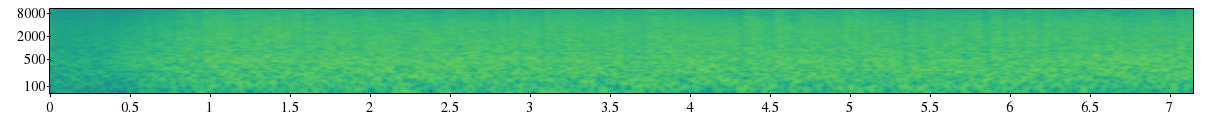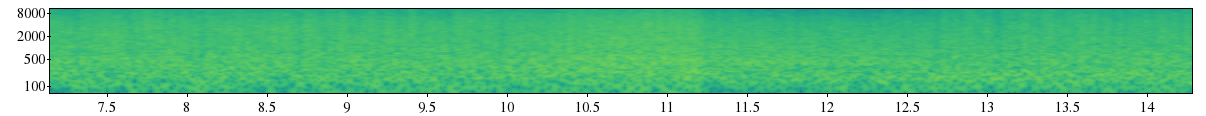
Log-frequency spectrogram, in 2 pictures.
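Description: Traditional-style mascletà: strings of firecrackers detonating in a dense, unbroken volley, the bangs blurring into one continuous rattle. It swells to full strength about a second in and holds there.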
